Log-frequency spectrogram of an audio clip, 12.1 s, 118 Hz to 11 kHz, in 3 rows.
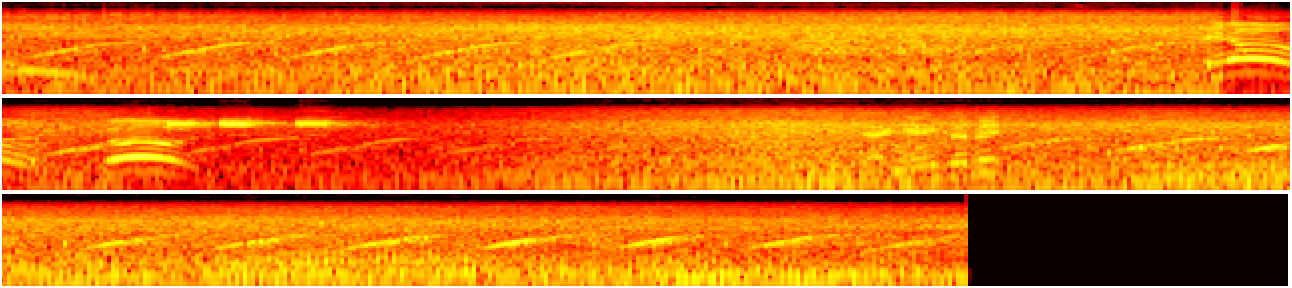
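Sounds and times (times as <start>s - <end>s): engine and road noise: 0.0s - 11.1s
bus horn whooping: 4.6s - 5.2s.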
